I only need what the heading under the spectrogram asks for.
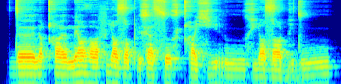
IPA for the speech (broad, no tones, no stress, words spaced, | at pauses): dɐːlɨqʰɐː mɛðˤɛ fizˤipʼɘxa soxqʰe çiruː xi zˤibiduː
